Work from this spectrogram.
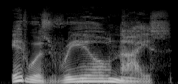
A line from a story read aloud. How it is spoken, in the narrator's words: said Jessie with a sigh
